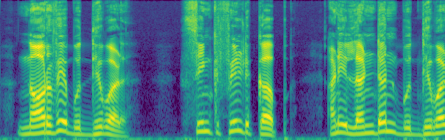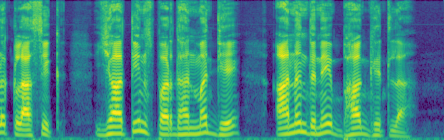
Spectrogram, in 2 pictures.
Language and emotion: Marathi, neutral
